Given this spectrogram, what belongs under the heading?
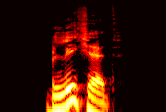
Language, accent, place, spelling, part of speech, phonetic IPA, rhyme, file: German, Germany, Berlin, blichet, verb, [ˈblɪçət], -ɪçət, De-blichet.ogg
- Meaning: second-person plural subjunctive II of bleichen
